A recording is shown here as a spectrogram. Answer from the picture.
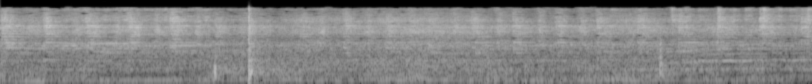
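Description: Two sharp firecracker pops about a second in, a fraction of a second apart, over a steady background of music and outdoor din.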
